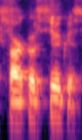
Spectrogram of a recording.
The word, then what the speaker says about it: Sarcosuchus: And obviously, kind of like Sarcosuchus.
